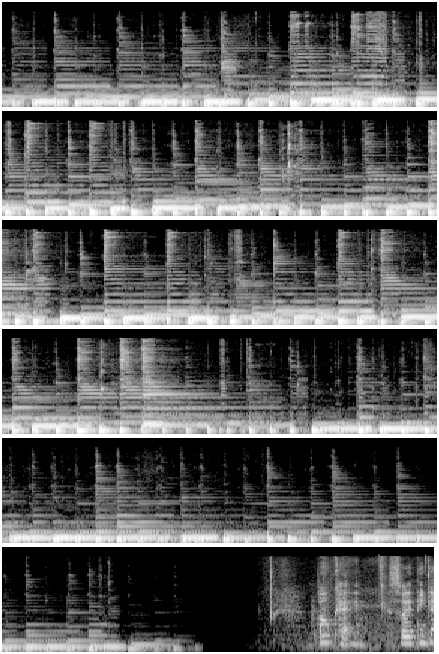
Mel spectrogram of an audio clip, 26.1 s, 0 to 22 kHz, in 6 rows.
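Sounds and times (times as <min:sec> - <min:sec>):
acoustic guitar plucking: 0:00.0 - 0:23.8.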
